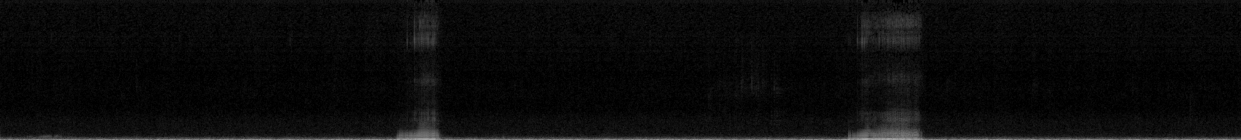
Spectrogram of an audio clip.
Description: Luna just snoring is hilarious to me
